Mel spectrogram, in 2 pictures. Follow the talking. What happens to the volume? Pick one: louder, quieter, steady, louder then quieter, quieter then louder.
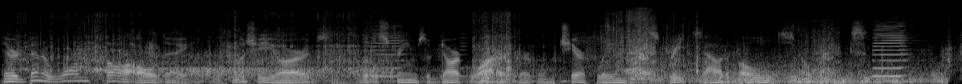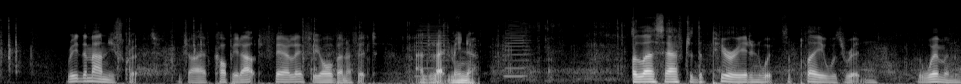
louder.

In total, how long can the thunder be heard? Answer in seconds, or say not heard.
3 s.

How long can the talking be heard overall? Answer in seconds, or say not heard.
16 s.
